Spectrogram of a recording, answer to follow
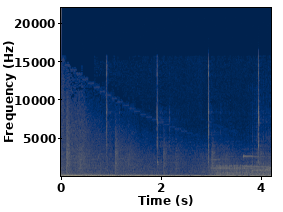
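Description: Deep, loud rumbling drone of horror-trailer sound design, with a faint hum that slowly sinks in pitch and a few soft ticks. Thin, high sustained tones join about three seconds in.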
